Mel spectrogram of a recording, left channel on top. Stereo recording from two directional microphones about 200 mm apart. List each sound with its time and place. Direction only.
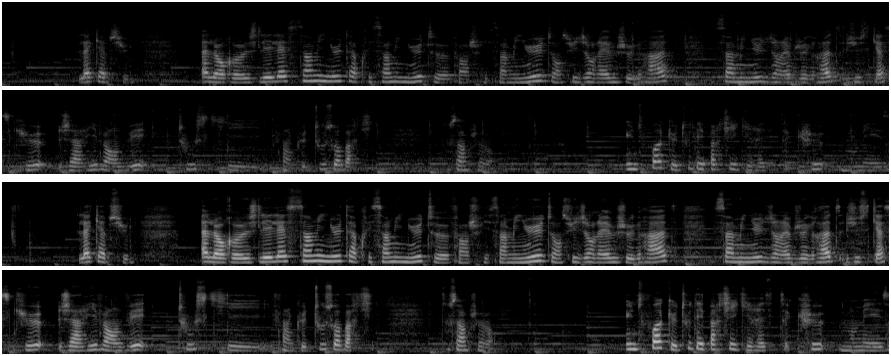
0.8 s speech: 45° right (ahead or behind)
15.1 s speech: 50° right (ahead or behind)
